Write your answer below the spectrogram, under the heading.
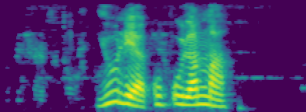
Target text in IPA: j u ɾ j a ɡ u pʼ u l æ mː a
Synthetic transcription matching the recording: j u l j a k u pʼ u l a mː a

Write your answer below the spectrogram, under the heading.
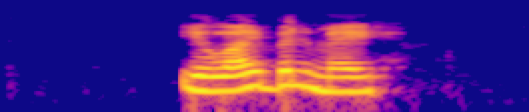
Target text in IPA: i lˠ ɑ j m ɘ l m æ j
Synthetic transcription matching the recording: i lˠ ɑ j b ɘ l m æ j

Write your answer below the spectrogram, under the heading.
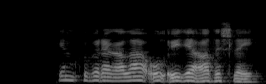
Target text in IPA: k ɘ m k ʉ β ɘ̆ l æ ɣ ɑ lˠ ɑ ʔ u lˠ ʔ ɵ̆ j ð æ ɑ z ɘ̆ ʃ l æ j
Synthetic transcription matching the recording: k ɘ m k ʉ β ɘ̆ ɾ æ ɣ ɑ lˠ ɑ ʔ u lˠ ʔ ɵ̆ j ð æ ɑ ð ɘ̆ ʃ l æ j

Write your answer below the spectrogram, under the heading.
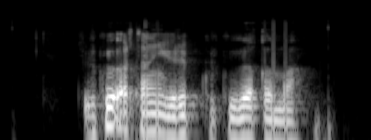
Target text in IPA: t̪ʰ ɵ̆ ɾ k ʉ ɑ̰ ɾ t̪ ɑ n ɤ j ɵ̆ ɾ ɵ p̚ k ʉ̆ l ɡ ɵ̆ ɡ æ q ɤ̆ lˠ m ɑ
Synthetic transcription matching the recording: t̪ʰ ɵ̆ l k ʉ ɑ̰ ɾ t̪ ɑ n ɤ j ɵ̆ ɾ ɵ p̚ k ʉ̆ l k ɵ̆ ɡ æ q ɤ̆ lˠ m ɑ

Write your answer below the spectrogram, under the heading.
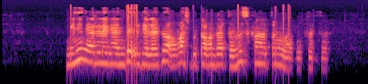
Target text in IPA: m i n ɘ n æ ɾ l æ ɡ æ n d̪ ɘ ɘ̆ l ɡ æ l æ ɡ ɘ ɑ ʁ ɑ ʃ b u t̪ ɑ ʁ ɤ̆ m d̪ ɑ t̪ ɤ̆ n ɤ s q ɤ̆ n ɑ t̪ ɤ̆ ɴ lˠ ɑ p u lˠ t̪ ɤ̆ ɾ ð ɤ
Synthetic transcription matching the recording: m i n ɘ ŋ æ ɾ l æ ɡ æ n d̪ ɘ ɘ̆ l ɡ æ l æ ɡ ɘ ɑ ʁ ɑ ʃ b u t̪ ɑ ʁ ɤ̆ n d̪ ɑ t̪ ɤ̆ n ɤ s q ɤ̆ n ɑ t̪ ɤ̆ ɴ lˠ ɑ p u lˠ t̪ ɤ̆ ɾ ð ɤ

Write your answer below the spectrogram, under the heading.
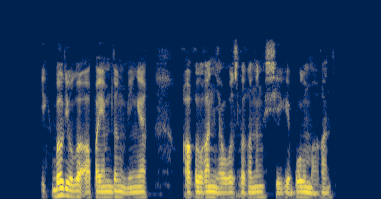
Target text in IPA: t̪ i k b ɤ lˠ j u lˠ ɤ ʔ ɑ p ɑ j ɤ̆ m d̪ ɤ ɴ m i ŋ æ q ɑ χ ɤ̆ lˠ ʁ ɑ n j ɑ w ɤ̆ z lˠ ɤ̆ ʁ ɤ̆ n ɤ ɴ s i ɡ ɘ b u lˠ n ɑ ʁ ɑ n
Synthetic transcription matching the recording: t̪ i k b ɤ lˠ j u lˠ ɤ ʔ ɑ p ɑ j ɤ̆ m d̪ ɤ ɴ m i ŋ æ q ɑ ʁ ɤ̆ lˠ ʁ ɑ n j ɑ w ɤ̆ z lˠ ɤ̆ ʁ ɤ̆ n ɤ ɴ s i ɡ ɘ b u lˠ m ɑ ʁ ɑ n

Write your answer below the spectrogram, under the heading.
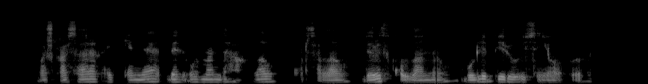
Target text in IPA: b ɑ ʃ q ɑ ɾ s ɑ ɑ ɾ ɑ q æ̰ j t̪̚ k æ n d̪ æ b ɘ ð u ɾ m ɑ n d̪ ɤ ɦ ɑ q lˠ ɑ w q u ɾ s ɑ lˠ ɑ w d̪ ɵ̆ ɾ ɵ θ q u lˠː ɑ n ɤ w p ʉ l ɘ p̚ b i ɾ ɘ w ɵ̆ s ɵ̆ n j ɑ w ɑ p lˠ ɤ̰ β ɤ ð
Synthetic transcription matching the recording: b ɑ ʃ q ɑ ɾ s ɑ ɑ ɾ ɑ q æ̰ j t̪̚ k æ n d̪ æ b ɘ ð u ɾ m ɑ n d̪ ɤ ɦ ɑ q lˠ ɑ w q u ɾ s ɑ lˠ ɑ w d̪ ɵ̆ ɾ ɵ θ q u lˠː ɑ n ɤ w b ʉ l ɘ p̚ b i ɾ ɘ w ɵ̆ s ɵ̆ n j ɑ w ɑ p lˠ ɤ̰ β ɤ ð

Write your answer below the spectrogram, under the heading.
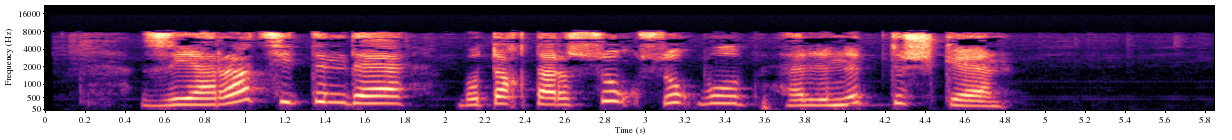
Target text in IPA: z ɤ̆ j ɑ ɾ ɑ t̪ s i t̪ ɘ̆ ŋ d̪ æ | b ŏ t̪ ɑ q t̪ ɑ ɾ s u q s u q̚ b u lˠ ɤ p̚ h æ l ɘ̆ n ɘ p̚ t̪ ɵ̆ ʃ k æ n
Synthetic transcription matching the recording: z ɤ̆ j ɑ ɾ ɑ t̪ s i t̪ ɘ̆ n d̪ æ | b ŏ t̪ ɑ q t̪ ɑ ɾ s u q s u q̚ b u lˠ ɤ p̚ h æ l ɘ̆ n ɘ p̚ t̪ ɵ̆ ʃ k æ n

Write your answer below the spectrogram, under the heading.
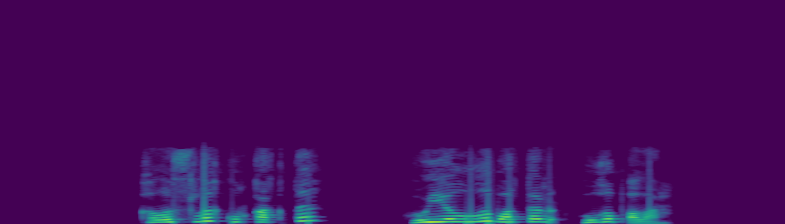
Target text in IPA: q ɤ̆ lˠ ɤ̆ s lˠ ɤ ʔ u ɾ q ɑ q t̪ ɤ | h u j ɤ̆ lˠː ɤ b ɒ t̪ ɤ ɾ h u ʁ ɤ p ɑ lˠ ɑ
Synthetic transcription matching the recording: q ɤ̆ lˠ ɤ̆ s lˠ ɤ q u ɾ q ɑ q t̪ ɤ | h u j ɤ̆ lˠː ɤ b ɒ t̪ ɤ ɾ h u ʁ ɤ p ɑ lˠ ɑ

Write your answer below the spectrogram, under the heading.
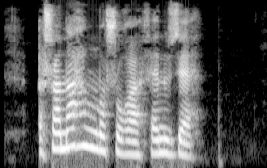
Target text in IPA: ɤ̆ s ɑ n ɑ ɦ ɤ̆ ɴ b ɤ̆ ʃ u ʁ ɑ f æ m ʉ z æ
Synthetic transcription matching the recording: ɤ̆ ʃ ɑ n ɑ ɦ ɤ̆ ɴ m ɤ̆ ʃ u ʁ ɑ f æ n ʉ z æ

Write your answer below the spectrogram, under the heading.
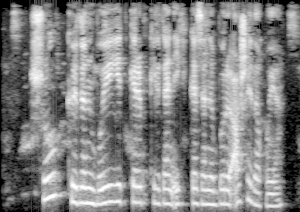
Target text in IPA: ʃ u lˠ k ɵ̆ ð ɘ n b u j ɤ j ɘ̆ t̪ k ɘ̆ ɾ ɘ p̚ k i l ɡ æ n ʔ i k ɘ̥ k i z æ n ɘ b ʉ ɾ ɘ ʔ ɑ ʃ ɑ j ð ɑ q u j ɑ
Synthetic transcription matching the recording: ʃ u lˠ k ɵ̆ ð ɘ n b u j ɤ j ɘ̆ t̪ k ɘ̆ ɾ ɘ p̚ k i l ɡ æ n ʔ i k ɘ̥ k æ z æ n ɘ b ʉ ɾ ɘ ʔ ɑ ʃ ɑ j ð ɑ q u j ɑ

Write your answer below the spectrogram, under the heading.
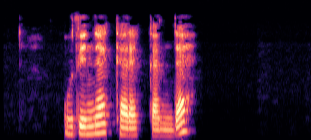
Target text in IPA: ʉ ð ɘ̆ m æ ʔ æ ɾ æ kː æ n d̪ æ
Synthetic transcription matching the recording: ʉ ð ɘ̆ n æ k æ ɾ æ kː æ n d̪ æ

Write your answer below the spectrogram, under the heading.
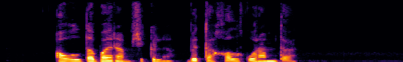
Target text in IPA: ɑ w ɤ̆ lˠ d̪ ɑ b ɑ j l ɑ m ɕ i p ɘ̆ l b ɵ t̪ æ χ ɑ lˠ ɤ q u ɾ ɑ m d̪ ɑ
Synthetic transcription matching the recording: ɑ w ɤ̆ lˠ d̪ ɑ b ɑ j ɾ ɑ m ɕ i k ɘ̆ l b ɵ t̪ æ χ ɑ lˠ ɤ q u ɾ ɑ m d̪ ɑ

